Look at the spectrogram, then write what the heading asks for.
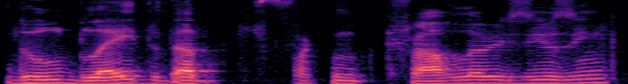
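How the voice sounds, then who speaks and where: A man's voice: mid-range voice, level tone, unhurried, dark tone. Young dude streaming games, sweary n slangy, kinda disbelieving, takes his time talking. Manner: profane, slangy, incredulous. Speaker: streamer reacting to a game. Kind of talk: casual live game commentary.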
